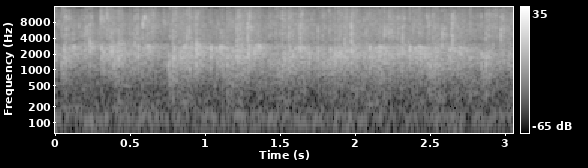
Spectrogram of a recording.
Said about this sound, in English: Now, I want you to notice there's about four people clapping because the rest of us are praying that God would just simply heal us.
